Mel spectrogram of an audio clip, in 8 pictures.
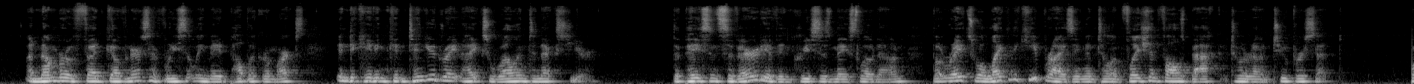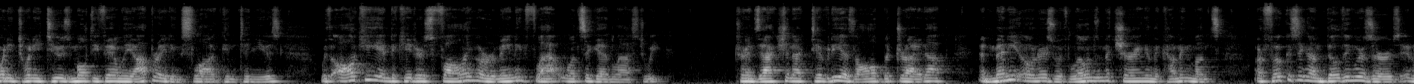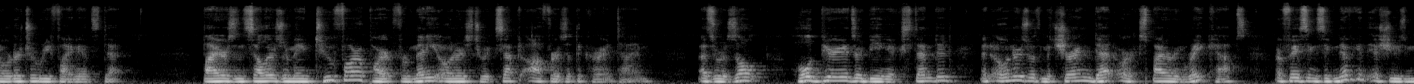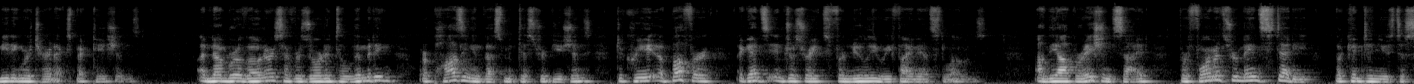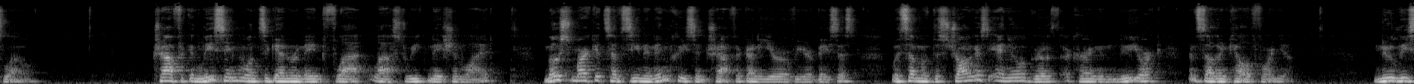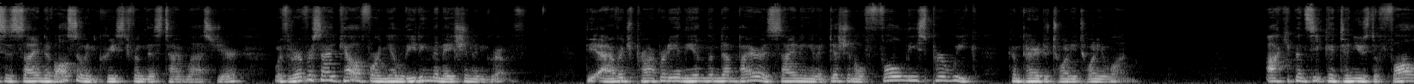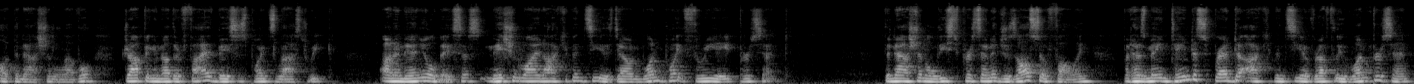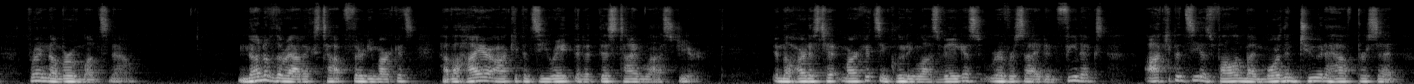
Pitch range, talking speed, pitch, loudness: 130-145 Hz, 170 wpm, 135 Hz, -24 LUFS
